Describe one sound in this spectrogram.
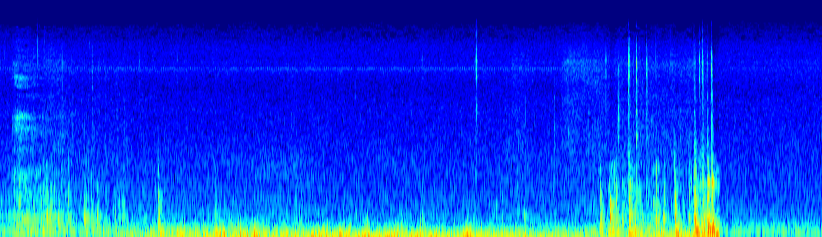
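Wind rumbles across a microphone outdoors.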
